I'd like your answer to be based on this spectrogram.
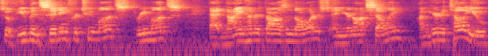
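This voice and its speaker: Over noticeable background noise and audible room echo, a man talks in a high voice with lively intonation. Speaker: real estate agent. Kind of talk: market update monologue. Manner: fast.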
